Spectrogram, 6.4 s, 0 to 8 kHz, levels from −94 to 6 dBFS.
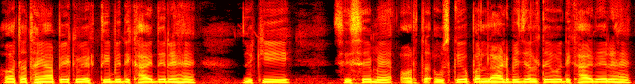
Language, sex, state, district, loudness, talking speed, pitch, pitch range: Hindi, male, Jharkhand, Ranchi, -15 LUFS, 245 wpm, 135 Hz, 130-140 Hz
